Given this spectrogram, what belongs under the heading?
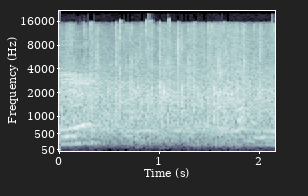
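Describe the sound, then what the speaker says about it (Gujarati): Applause from an event audience greeting an honoured couple at a 104th Mahotsav celebration, a short steady burst of clapping that sounds fairly close, with voices in the background. "તાળીઓ ઉઠીને વધાવી રહીએ"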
